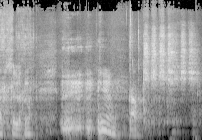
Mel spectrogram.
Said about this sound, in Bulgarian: Това е звука. Това е звукът на пари.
